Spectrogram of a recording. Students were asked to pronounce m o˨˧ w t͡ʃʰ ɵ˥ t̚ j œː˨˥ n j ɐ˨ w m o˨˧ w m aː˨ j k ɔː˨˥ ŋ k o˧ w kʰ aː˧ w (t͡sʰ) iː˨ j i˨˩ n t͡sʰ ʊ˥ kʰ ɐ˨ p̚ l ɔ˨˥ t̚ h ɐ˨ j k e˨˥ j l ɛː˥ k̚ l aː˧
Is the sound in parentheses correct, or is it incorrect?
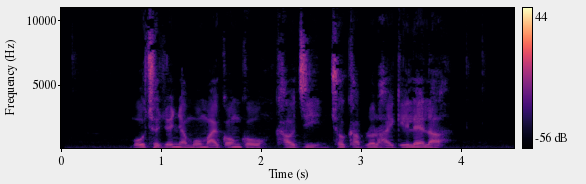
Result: incorrect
